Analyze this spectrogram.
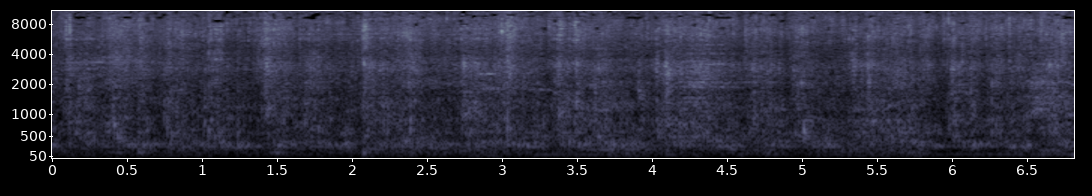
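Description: Milk squirts in rhythmic spurts into a metal pail.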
